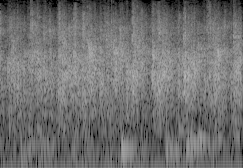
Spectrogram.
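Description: Audience applauding: many people clapping steadily.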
